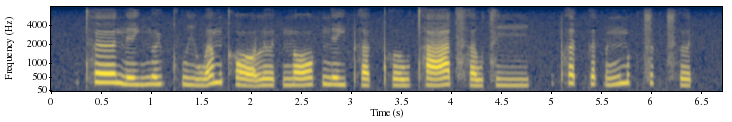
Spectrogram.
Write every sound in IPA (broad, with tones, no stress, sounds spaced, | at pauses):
t̪ʰ œː˥ n̪ e˨ j ŋ ɵ˨˧ ɥ kʷʰ iː˨˩ w ɐ˥ m kʰ ɔː˨˩ l ɵ˨ t̚ n̪ ɔː˨˥ k̚ ŋ e˧ j pʰ ɐ˨˥ k̚ pʰ o˨ w t̪ʰ aː˨˥ t͡sʰ ɐ˨ w t͡s iː˨ | pʰ ɐ˥ t̚ k ɐ˧ t̚ ɐ˨˥ ŋ m ʊ˥ k̚ t͡s ʊ˥ k̚ t͡sʰ ɵ˨ t̚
